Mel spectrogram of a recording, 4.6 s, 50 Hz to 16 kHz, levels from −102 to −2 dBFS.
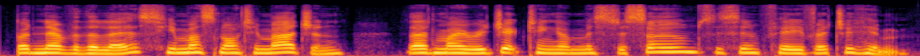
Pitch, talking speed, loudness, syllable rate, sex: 210 Hz, 220 wpm, -16 LUFS, 6.5 syllables/s, female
